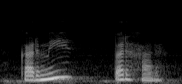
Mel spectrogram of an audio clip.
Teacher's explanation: произносится а ближе к очень краткому звуку А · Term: мукта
